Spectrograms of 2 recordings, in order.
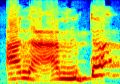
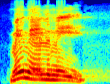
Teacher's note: اگر یہ نون ساکن کے بعد یہ آ رہے ہو تو نون غنہ نہیں ہوگا، یعنی ناک میں آواز نہیں جائے گی، نون اپنے مخرج سے ظاہر ہوگا۔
